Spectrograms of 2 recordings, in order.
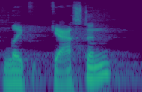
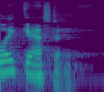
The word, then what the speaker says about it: Gaston: And then second half of the week, I was back in the town, which apparently is pronounced Lake Gaston. – Okay. – It's spelled like the guy from Beauty and the Beast, Gaston, which is how I was saying it until I got there this last time. The guy was like, "Welcome to Lake Gaston." I'm like, "Oh, of course. Of course it's not pronounced the French way."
